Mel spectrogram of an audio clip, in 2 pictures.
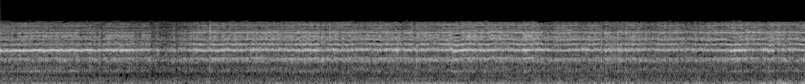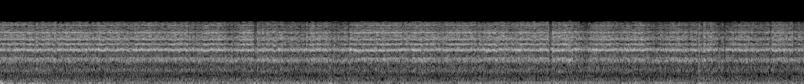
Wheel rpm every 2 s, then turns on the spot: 170, 170, 170, 170, 170, 170, 170, 170.
none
